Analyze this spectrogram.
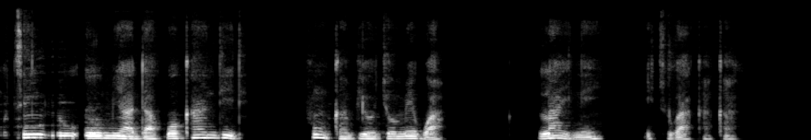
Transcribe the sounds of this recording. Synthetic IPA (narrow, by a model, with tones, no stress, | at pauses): ũ˧ti˦n̩˦lo˧o˧mĩ˧a˨da˨k͡pɔ˧kʰa˦n̩˦di˦˨d | fũ˦ŋ̩˦˨kã˧bi˦ɔ˧d͡ʒɔ˦mɛ˦wa˨˦ | la˦i˦˨nĩ˨˦ | i˦˨tu˨˧ɾa˨kã˧kã˧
